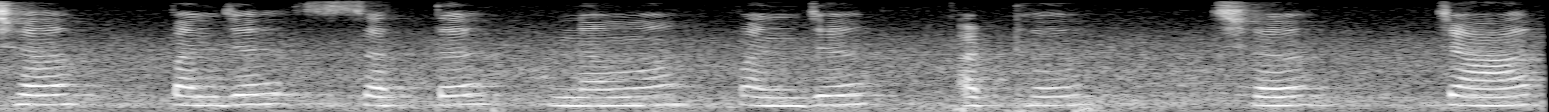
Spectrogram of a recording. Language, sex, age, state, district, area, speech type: Sindhi, female, 45-60, Uttar Pradesh, Lucknow, rural, read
